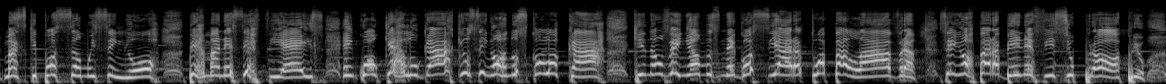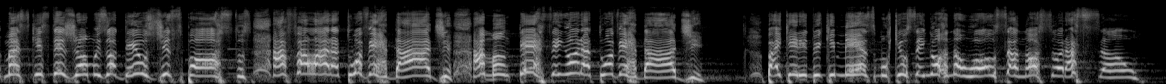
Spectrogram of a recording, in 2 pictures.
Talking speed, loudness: 140 wpm, -19 LUFS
